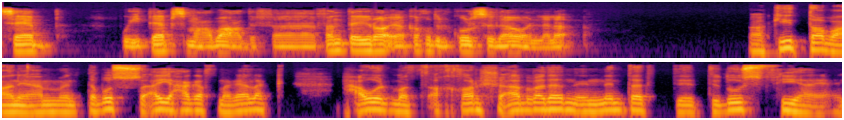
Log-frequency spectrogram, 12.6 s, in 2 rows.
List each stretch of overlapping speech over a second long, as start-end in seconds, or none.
none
